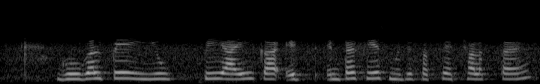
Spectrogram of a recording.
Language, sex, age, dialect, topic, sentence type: Hindi, female, 18-24, Kanauji Braj Bhasha, banking, statement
